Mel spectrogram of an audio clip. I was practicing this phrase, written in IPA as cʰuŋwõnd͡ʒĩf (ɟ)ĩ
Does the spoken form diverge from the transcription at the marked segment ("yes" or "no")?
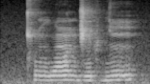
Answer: no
